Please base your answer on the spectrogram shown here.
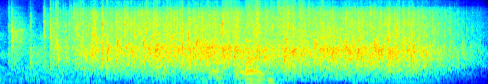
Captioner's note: audience applauding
